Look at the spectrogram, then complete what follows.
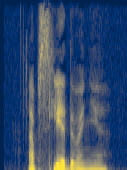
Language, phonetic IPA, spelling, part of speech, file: Russian, [ɐps⁽ʲ⁾ˈlʲedəvənʲɪje], обследование, noun, Ru-обследование.ogg
- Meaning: examination, inspection, survey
